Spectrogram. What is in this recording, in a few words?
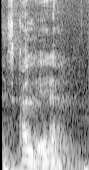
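"Escalera", Spanish, male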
